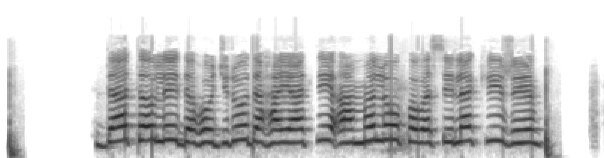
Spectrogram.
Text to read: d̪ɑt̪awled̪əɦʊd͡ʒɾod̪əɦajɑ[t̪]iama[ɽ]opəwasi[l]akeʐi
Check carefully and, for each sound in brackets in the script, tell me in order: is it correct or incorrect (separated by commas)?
correct, incorrect, correct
